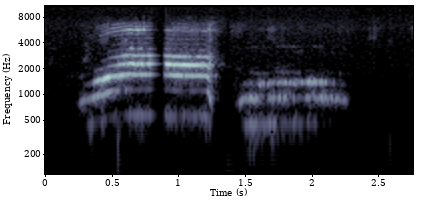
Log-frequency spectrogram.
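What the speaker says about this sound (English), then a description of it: "Your cat wants your attention." A house cat named Callie gives three close, clear meows for attention: two quick rising calls, then a lower, longer one after a short pause, with no voices over them.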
